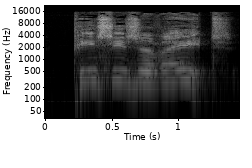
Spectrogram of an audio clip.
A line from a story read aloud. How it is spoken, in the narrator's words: yelled the startled parrot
